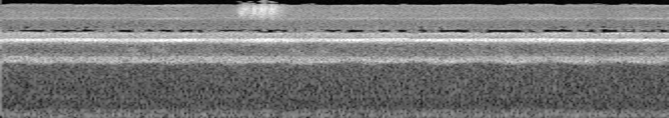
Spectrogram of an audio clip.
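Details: Summer crickets recorded at night in New England, a steady shimmering high-pitched chorus of overlapping trills in several bands, with one brief very high buzzy burst near the middle and a soft low rumble beneath.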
